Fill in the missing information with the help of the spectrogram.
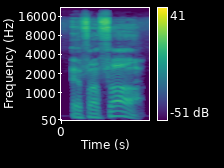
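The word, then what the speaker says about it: Ἐφφαθά: It is pronounced this way. Strong's G 2188. Ephatha.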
